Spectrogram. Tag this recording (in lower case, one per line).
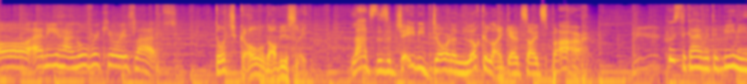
speech
music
